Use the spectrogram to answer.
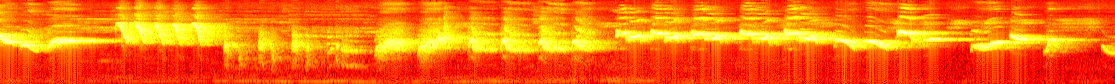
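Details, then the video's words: Chinese hwamei singing in the forest: a rich, varied run of loud whistled and rasping phrases, some notes repeated in quick series, shifting pitch from phrase to phrase, with faint low background hum. "Nikmatnya kicauan wambi/huamei hutan.."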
